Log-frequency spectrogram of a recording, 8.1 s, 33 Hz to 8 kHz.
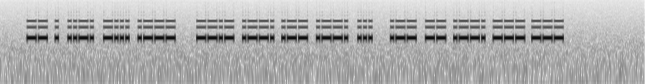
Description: Morse code, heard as a keyed tone, hand-sent with a paddle, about 35 wpm, 670 Hz. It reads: MEFBJ QPWPS WMPOO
